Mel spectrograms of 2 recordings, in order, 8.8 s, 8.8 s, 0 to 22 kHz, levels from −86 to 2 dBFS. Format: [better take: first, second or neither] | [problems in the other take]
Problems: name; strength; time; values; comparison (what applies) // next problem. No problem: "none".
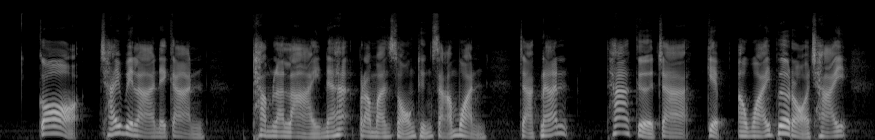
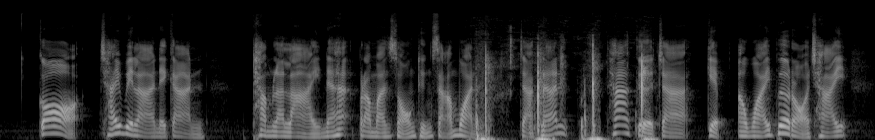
first | footsteps; loud; from 5 to 6.5 s; peak 4 dB above the speech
